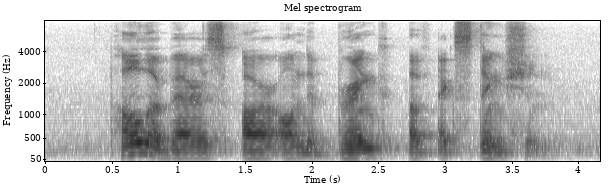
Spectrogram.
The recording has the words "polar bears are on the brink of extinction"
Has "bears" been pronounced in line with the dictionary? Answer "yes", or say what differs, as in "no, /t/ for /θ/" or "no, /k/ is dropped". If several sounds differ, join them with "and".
yes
